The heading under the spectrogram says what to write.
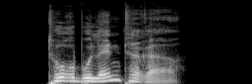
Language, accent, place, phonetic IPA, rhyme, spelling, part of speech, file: German, Germany, Berlin, [tʊʁbuˈlɛntəʁɐ], -ɛntəʁɐ, turbulenterer, adjective, De-turbulenterer.ogg
- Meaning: inflection of turbulent: 1. strong/mixed nominative masculine singular comparative degree 2. strong genitive/dative feminine singular comparative degree 3. strong genitive plural comparative degree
